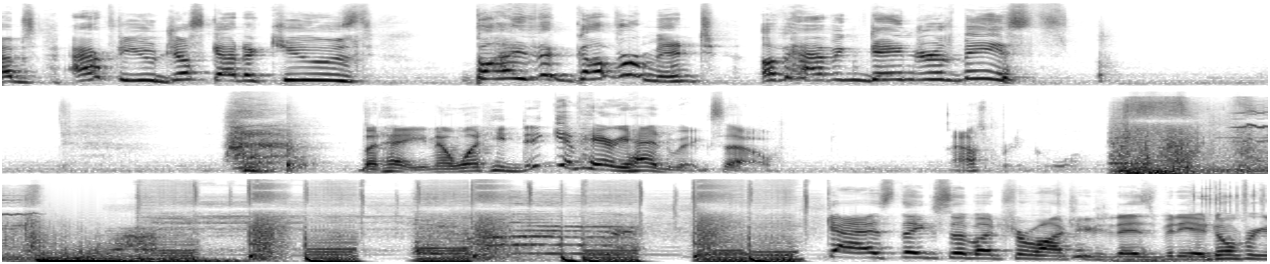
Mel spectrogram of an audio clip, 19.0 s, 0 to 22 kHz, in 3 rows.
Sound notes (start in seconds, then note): 7.4 sigh; 12.0 outro Theme Music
